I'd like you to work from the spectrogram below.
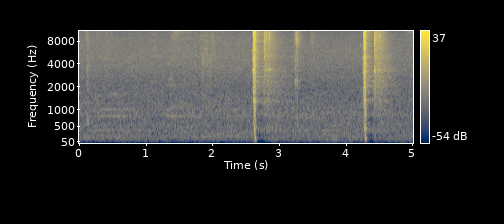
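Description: A 2003 Spyder Xtra paintball marker fires outdoors, two sharp loud pops a couple of seconds apart, each followed by a faint secondary crack, over a steady low background hum.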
